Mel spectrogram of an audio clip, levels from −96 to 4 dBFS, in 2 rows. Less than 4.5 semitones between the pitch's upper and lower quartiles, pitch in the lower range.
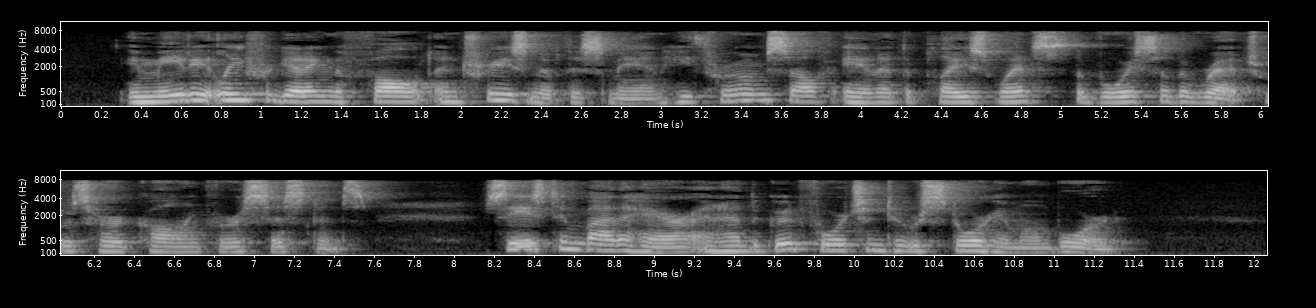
No: average, 2.9 semitones; medium, 170 Hz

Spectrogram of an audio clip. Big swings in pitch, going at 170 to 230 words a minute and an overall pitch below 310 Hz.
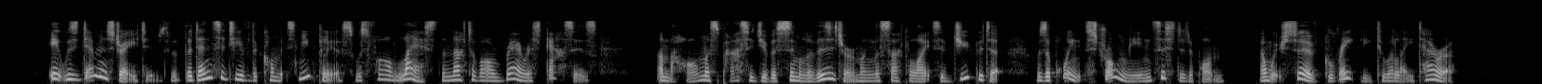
Yes: wide, 7.5 semitones; average, 175 wpm; medium, 185 Hz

